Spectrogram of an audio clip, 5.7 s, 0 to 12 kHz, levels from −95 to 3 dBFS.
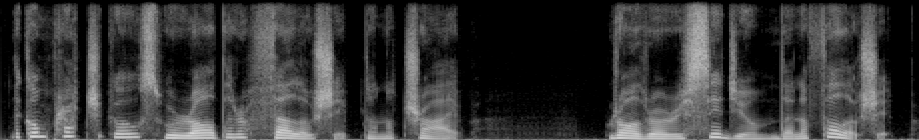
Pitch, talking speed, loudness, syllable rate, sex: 215 Hz, 155 wpm, -22 LUFS, 6.3 syllables/s, female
